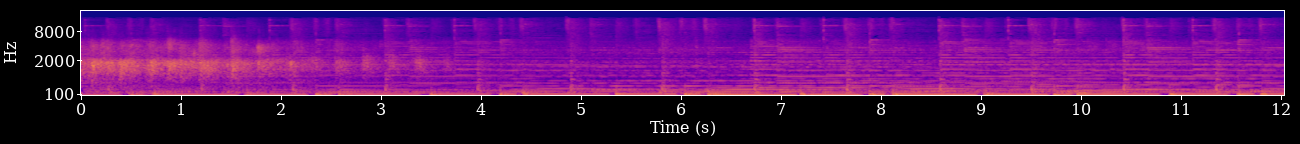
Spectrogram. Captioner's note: applause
